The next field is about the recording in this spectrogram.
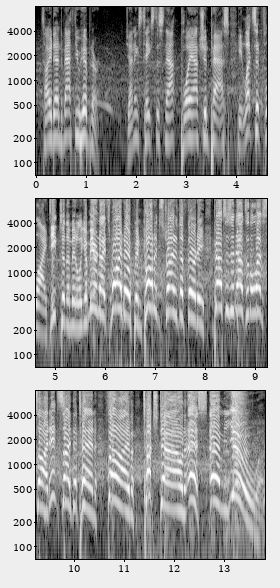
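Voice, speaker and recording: A young man with a very high voice does live football play-by-play for radio. His short, clipped phrases set the scene and swell into stretched-out, excited calls. Faint stadium noise sits behind him. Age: young adult. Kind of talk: live radio sports commentary.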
